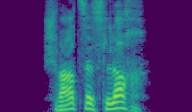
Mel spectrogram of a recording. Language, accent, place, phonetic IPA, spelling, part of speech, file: German, Germany, Berlin, [ˌʃvaʁt͡səs ˈlɔx], Schwarzes Loch, phrase, De-Schwarzes Loch.ogg
- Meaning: alternative letter-case form of schwarzes Loch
